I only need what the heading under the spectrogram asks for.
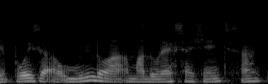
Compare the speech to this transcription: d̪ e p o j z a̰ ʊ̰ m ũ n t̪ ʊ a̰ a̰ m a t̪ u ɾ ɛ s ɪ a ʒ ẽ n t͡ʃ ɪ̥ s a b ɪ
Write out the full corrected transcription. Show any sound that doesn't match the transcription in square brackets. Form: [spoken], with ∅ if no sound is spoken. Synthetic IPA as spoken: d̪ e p o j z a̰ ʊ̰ m ũ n [d̪] ʊ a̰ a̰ m a [d̪] u ɾ ɛ s ɪ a ʒ ẽ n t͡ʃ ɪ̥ s a b ɪ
